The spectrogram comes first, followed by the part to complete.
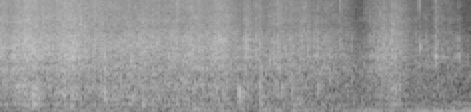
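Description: Packaging rustling and crinkling as a polka-dot Comme des Garçons clutch is pulled out of its wrapping: a continuous papery rustle that eases off near the end.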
